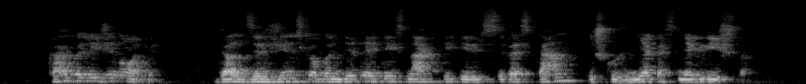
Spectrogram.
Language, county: Lithuanian, Kaunas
